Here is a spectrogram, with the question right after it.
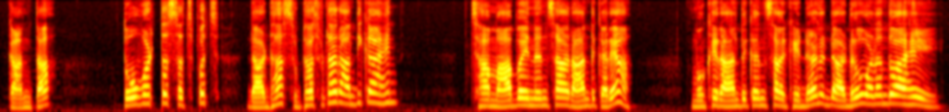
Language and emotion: Sindhi, happy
